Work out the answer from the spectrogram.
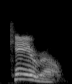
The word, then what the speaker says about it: Cairo: a city on the mississippi now it's not pronounced cairo down there it's called cairo naturally naturally and and i was i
